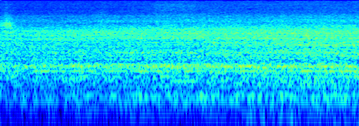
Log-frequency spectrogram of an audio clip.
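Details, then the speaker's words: Diesel heater in a skoolie bus, newly installed and fed from a tapped fuel tank via standpipe: steady, even fan rush with faint constant tone, no surging or popping, air blasting out like a hairdryer on steroids; running smoothly. "it's not like just a trickle of air like oh this is like a like a hairdryer on steroids"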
